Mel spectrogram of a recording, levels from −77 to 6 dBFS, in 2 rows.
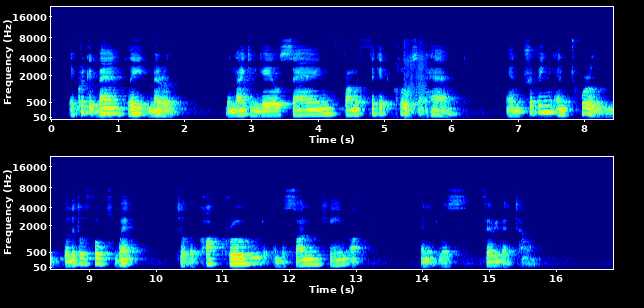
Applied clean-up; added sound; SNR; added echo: neural separator model SepFormer DNS4.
